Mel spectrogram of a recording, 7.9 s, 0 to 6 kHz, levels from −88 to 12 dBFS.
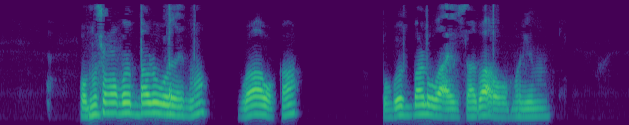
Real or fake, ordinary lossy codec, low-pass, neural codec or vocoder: fake; MP3, 24 kbps; 5.4 kHz; autoencoder, 22.05 kHz, a latent of 192 numbers a frame, VITS, trained on one speaker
